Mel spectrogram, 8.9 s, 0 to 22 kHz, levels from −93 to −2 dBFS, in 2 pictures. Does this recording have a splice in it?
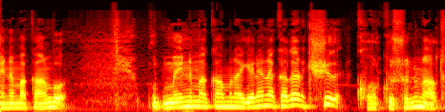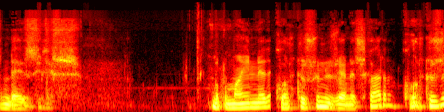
yes; 2 cuts; at 3.5 s, 7.1 s

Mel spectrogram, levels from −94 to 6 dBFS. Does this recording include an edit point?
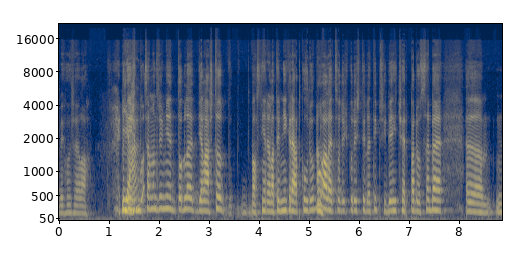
yes; 1 cut; at 1.7 s

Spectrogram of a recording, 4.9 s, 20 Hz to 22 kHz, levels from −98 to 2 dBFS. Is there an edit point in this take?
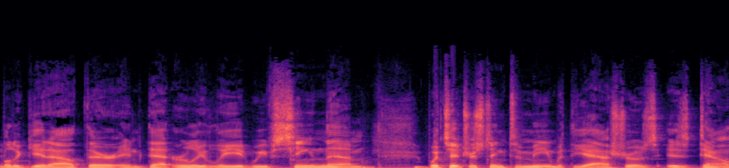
yes; 1 cut; at 1.0 s

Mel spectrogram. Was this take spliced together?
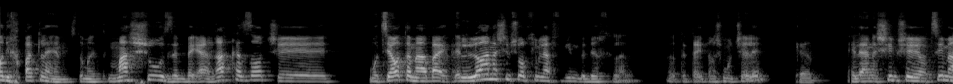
yes; 1 cut; at 1.7 s

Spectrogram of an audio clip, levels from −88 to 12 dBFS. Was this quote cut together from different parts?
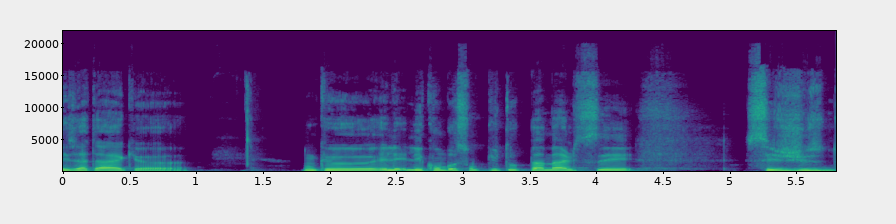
no; 0 cuts

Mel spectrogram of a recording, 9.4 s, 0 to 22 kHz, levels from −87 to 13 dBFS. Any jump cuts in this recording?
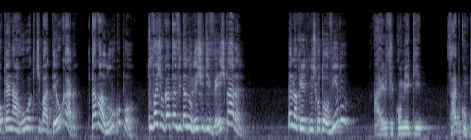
yes; 3 cuts; at 1.6 s, 2.8 s, 7.3 s

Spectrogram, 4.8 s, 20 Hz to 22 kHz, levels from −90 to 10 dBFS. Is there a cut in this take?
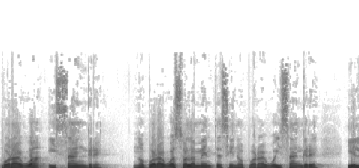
no; 0 cuts

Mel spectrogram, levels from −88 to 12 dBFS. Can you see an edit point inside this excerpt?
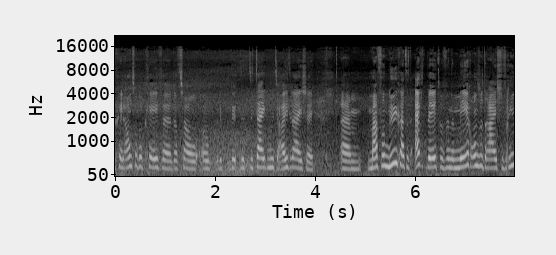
no; 0 cuts

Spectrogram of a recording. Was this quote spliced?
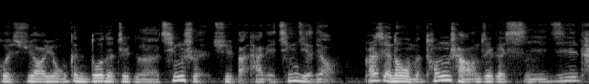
no; 0 cuts

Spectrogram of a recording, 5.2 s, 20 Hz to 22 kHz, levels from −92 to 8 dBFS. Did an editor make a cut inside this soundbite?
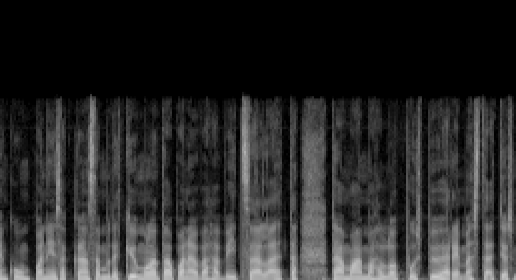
no; 0 cuts

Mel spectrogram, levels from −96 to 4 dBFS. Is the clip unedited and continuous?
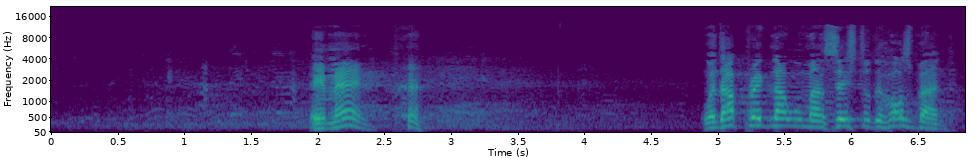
yes; 0 cuts

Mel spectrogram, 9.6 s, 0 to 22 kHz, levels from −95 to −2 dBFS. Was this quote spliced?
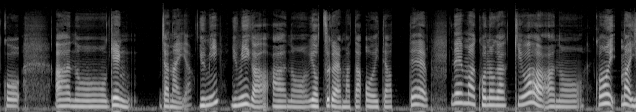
yes; 3 cuts; at 2.1 s, 2.9 s, 6.7 s

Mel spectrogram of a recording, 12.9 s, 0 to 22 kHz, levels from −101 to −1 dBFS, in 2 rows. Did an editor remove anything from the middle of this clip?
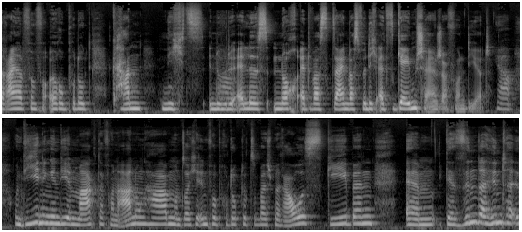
no; 0 cuts

